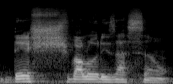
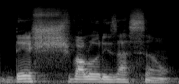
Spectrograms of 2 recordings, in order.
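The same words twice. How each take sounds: First: It is said in a Rio de Janeiro accent. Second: It is said in a Rio de Janeiro accent.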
